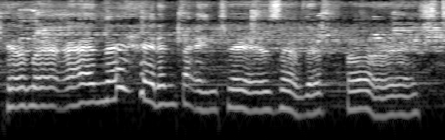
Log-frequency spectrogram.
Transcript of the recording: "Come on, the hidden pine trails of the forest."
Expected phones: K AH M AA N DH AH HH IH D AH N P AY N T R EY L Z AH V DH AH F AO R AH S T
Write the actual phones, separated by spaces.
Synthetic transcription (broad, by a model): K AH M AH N DH AH HH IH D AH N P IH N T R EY Z AH V DH AH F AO R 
